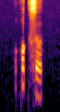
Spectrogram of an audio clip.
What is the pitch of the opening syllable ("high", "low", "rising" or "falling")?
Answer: high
